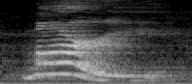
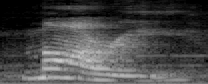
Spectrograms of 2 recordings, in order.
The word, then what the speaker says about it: Mari: faction, and that is Mari. Mari. It's like how the Canadians say sorry.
